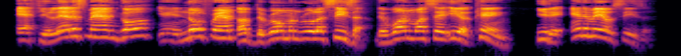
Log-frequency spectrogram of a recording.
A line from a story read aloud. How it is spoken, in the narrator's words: the Jew people holler say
